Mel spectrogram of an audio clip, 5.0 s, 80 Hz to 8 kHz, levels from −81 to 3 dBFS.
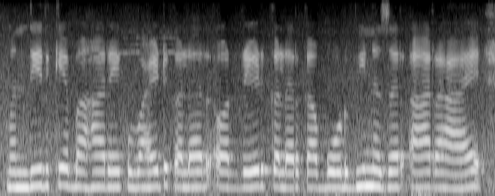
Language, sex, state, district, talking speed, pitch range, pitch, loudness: Hindi, female, Gujarat, Valsad, 195 wpm, 225-230 Hz, 230 Hz, -12 LUFS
